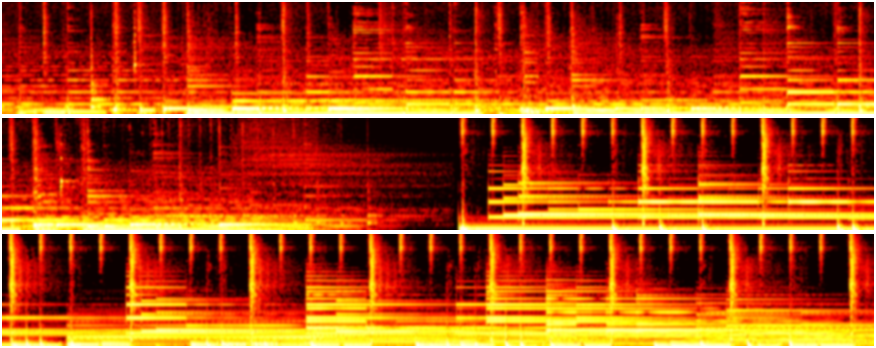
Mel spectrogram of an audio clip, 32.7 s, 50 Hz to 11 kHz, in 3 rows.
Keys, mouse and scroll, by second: 5.4-5.8 scroll down 1, 5.8 click, 7.0 click, 9.4 click, 23.0 click, 29.4 click, 30.7 click, 32.0 click.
